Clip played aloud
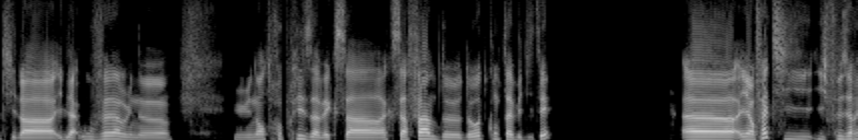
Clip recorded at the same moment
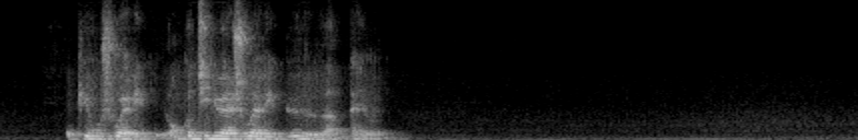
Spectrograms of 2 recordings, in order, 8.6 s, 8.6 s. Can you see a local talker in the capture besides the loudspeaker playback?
Yes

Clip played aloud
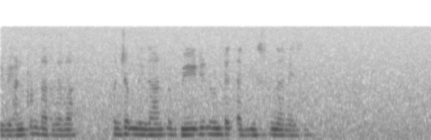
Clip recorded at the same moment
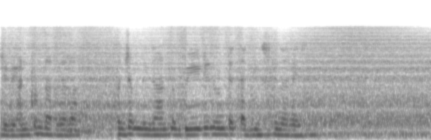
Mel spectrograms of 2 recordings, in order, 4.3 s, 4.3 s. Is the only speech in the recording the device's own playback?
No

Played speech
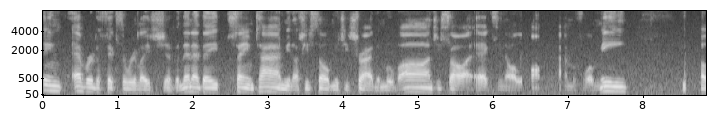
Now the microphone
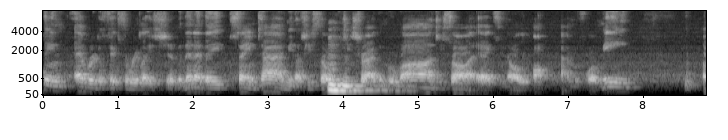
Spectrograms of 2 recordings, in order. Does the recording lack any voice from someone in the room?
No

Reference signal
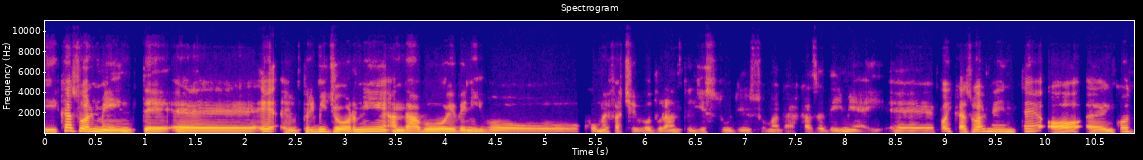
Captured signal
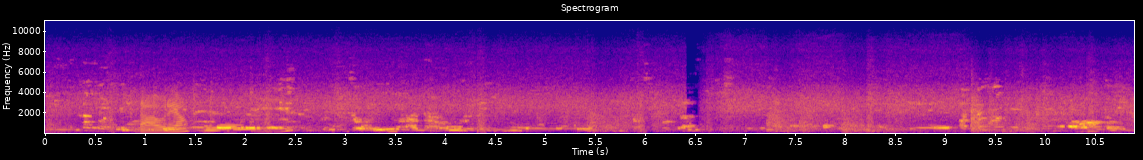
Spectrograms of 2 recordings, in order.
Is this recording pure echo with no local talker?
No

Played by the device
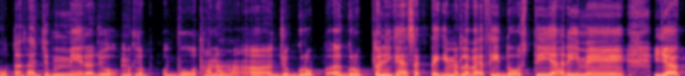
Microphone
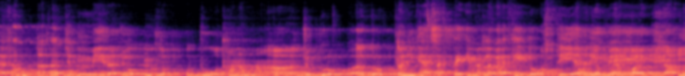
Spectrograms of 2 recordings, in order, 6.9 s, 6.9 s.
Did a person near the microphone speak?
Yes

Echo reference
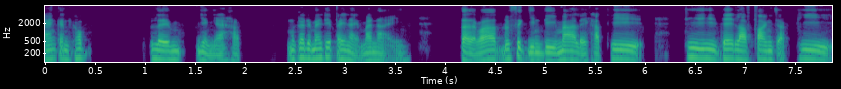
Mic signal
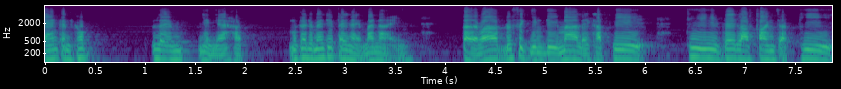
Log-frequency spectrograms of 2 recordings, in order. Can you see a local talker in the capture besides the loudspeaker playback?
No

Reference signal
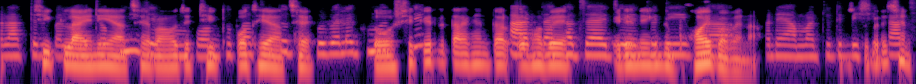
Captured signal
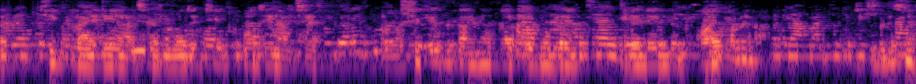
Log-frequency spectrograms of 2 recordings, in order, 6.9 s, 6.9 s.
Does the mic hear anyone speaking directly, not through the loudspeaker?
No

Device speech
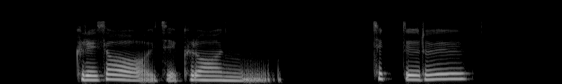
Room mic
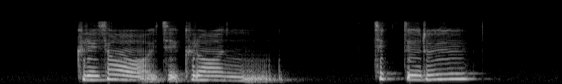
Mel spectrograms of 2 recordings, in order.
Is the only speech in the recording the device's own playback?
Yes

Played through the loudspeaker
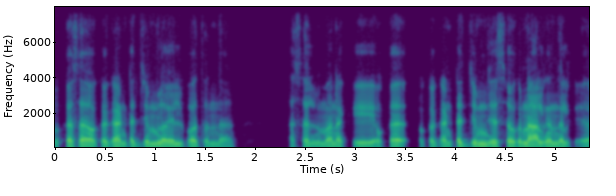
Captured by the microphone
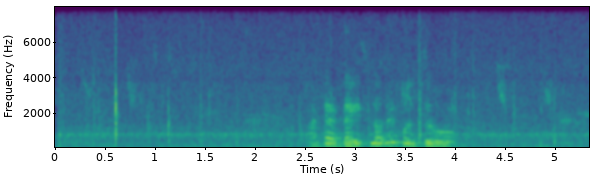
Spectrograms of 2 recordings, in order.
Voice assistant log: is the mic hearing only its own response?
No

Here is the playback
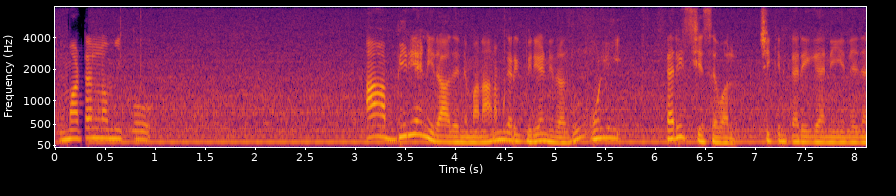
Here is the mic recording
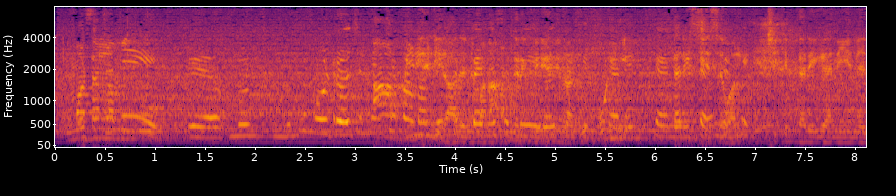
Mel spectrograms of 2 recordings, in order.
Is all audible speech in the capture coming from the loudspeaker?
No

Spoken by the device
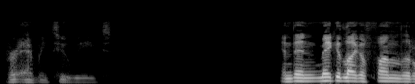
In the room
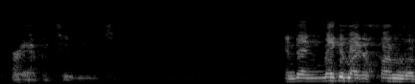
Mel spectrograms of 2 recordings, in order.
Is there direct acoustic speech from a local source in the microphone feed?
No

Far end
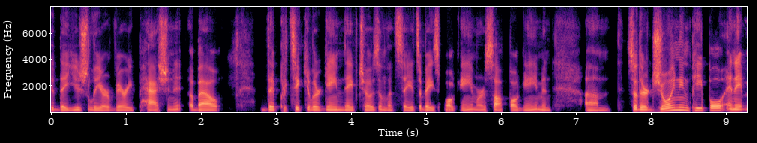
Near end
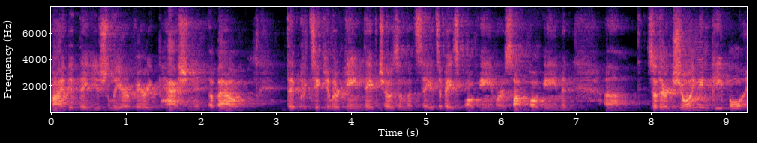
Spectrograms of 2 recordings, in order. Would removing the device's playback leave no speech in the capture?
Yes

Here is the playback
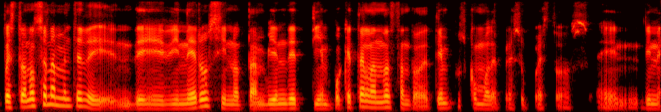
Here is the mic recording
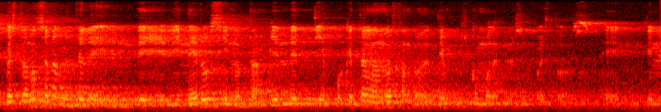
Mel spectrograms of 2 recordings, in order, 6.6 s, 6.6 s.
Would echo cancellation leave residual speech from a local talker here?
No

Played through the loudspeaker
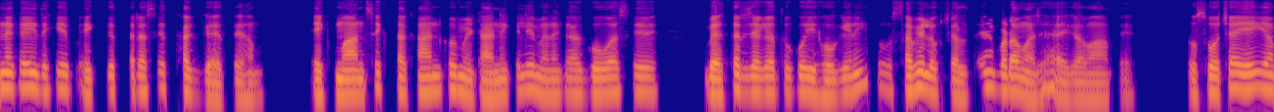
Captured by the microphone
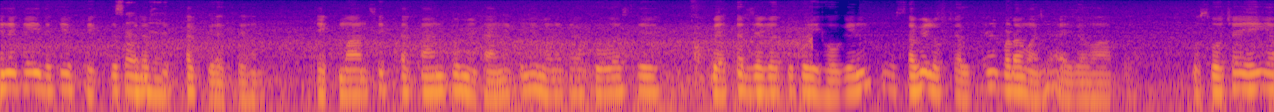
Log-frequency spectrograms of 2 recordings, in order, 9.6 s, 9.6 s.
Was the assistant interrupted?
Yes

